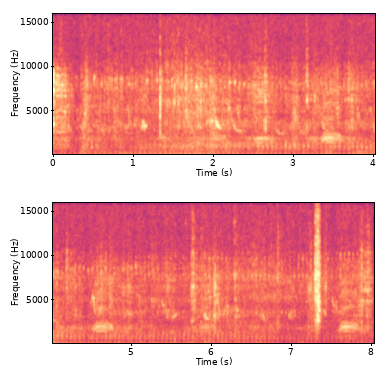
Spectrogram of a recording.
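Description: Short animal calls repeating every second or so over a steady low hum.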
